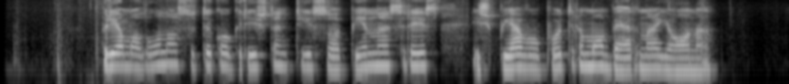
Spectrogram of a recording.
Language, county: Lithuanian, Marijampolė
